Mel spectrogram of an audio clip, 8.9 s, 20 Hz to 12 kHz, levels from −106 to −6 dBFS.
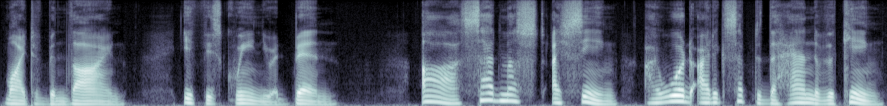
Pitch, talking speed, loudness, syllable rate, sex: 120 Hz, 170 wpm, -20 LUFS, 3.9 syllables/s, male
